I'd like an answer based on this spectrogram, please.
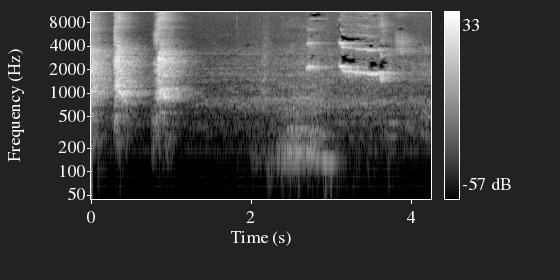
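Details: Sealyham Terrier named Pinot barks twice in quick succession, then soft whining and high thin whimpers follow, with a low murmur in the background.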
